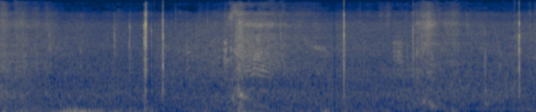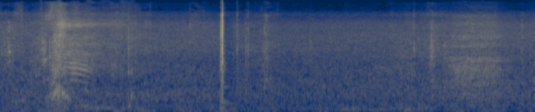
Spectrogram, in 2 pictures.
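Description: Faint handling sounds of a baitcasting rod and reel being worked, with a handful of sharp clicks spread through and two short squeaks about two and a half and six seconds in.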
